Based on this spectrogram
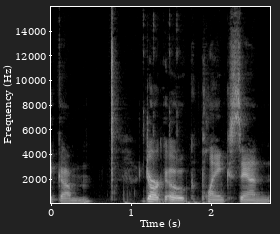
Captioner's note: click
